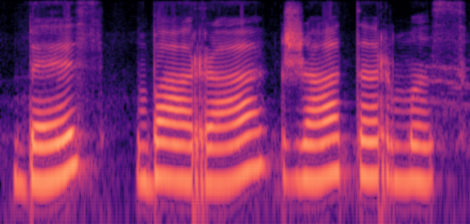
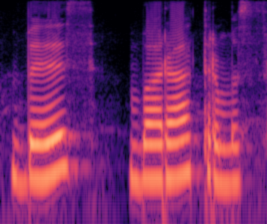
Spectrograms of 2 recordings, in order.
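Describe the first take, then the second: First: All syllables of both verbs are fully pronounced. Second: The two verbs merge into one shortened word.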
